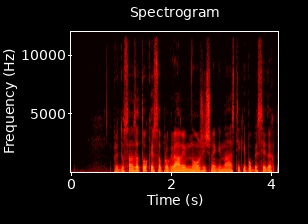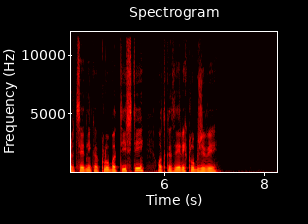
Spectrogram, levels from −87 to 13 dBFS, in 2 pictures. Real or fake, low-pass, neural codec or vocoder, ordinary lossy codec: real; none; none; none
